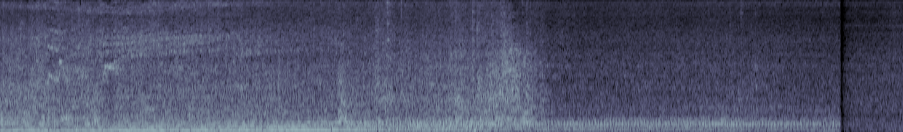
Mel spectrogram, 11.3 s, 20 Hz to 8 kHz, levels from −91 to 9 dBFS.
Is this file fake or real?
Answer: fake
